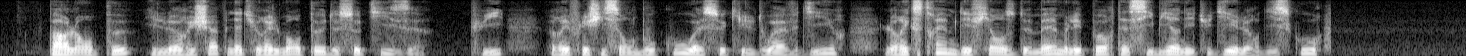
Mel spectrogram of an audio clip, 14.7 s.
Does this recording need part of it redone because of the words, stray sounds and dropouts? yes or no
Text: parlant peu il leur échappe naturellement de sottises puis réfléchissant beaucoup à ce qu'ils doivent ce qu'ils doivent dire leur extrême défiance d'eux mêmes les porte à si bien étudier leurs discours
yes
